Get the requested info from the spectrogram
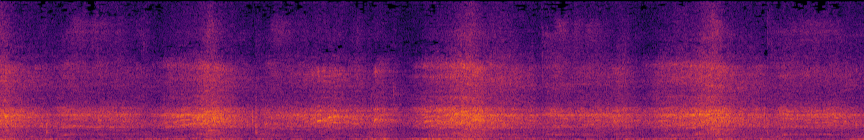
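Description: Balanduino balancing robot's two geared DC motors whirring as it drives and turns, swelling and easing about four times as the speed changes.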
